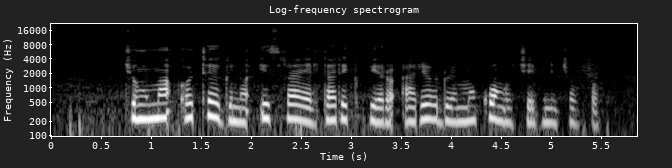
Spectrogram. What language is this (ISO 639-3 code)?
luo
